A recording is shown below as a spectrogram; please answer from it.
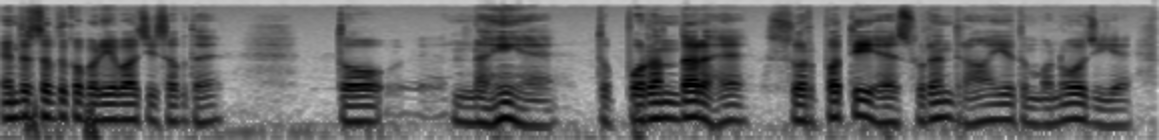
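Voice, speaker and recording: A man teaching an exam-prep grammar lesson, repeating terms slowly and often calling his viewers "brother". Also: on the low side, steady tone, a little mellow. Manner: repetitive, drawn-out explaining, addresses viewers as bhai.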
